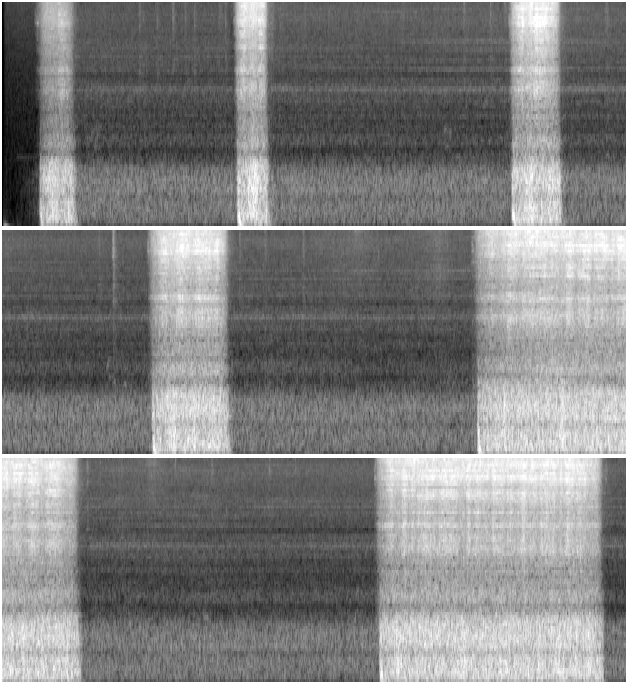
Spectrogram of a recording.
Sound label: Hot Air Ballooning, balloon descends, burners get fainter & shorter, lands with a bump; Miscellaneous Sport; BBC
